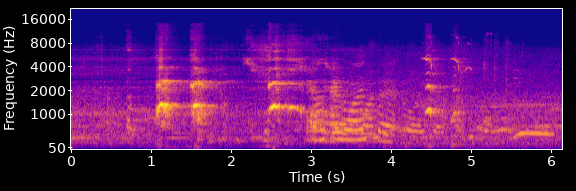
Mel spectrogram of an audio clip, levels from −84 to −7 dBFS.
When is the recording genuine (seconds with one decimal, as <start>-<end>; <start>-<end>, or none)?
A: 3.4-6.1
